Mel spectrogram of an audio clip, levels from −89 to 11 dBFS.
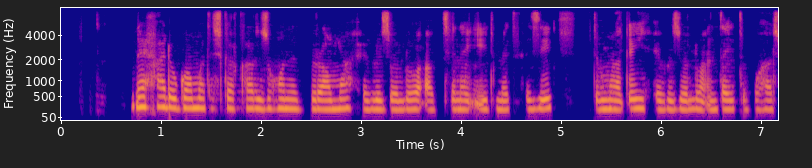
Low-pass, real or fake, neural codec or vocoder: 7.2 kHz; real; none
